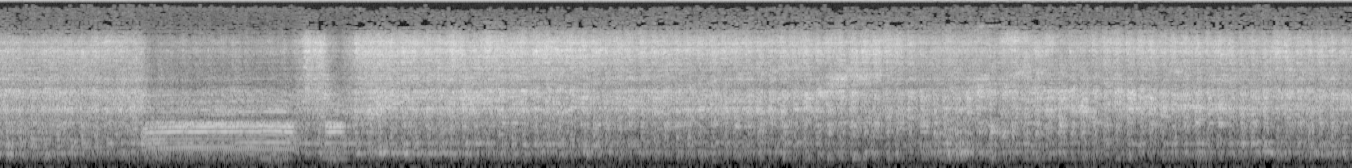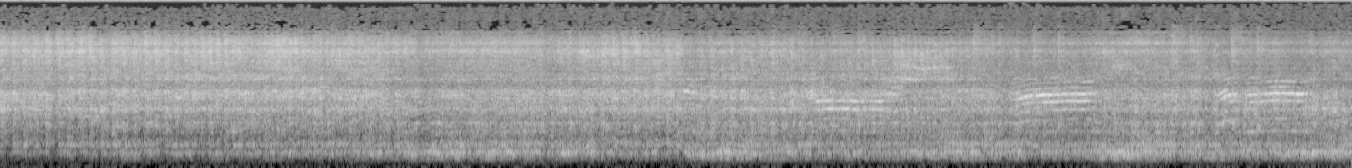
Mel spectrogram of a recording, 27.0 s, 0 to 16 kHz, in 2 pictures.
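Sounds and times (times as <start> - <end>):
steam train passing: 0.0 - 27.0
steam locomotive whistle: 1.3 - 4.1.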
